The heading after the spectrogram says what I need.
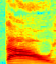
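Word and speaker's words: เต่า: 어 떴다 o 요렇게요 평성 과 그리고 1석 으로 떨어진 음으로 떴다 5 또 따오 요렇게 읽어주시면 됩니다 따오 라는 말이 이제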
